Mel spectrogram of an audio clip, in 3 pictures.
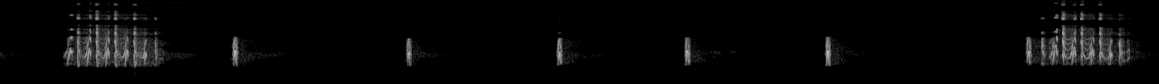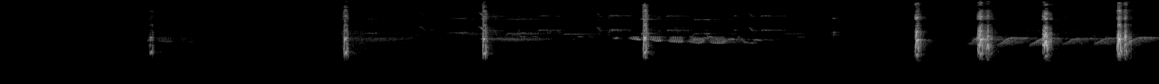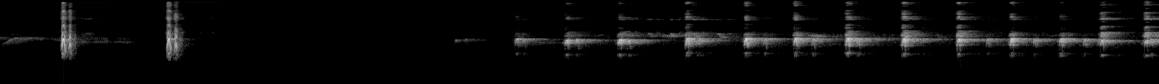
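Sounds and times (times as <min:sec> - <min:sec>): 
white-backed woodpecker Dendrocopos leucotos: 0:00.7 - 0:01.6, 0:10.4 - 0:11.3, 0:15.0 - 0:20.0, 0:20.7 - 0:25.3, 0:27.8 - 0:34.7.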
